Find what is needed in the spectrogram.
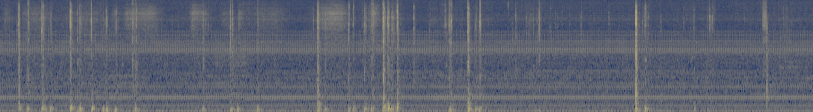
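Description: Computer keyboard keys clicking in scattered short clusters as an equation is typed, over a steady electrical mains hum.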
